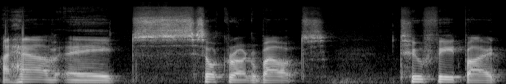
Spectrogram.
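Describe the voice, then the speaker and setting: A man with a somewhat low voice talks unhurriedly, stretching out his phrases. He stutters, repeating first sounds and restarting words, and speaks in an earnest, reflective way to the camera. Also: steady tone, bright, forceful tone, clear, resonant tone. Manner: measured, earnest, self-reflective. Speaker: vlogger.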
